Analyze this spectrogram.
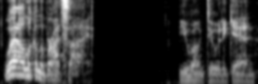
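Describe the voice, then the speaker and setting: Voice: deep voice, huge pitch swings, a little slow, pitched below the performer's own voice, heavily acted. A woman voicing a chatty, blokey young friend in a visual novel, teasing and full of Australian slang.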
